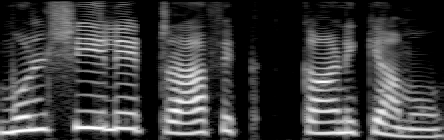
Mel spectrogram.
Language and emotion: Malayalam, neutral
